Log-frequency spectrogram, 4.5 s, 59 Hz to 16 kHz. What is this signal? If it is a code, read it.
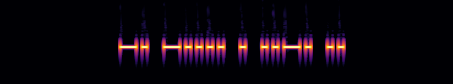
Morse code, heard as a keyed tone, about 22 wpm, 700 Hz. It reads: N6EFI
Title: USA Call Signs - 5 Characters - 3x Character Spacing - 22wpm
